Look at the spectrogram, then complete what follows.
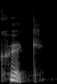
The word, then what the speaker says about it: creek: Down there was the creek, pronounced cick in those parts.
